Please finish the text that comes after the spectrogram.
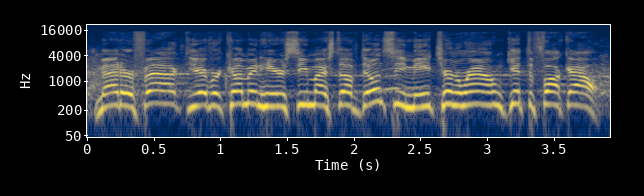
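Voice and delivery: high-pitched mock tirade; indignant homeowner. Dad ordering his daughter's boyfriend out, indignant. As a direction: rant like an affronted homeowner.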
